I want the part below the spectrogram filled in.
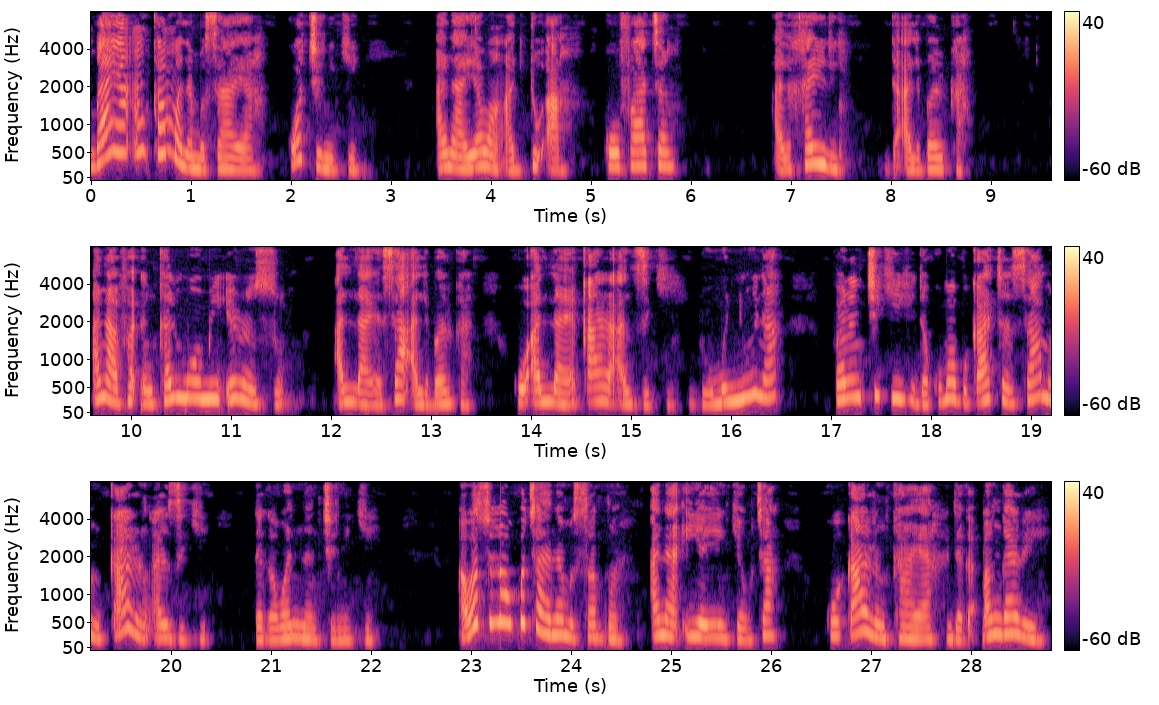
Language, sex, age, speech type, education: Hausa, female, 60+, spontaneous, tertiary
